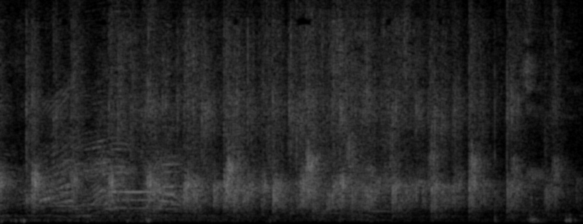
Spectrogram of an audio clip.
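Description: A church congregation applauding during a Spanish-language sermon, a fairly faint, steady patter of clapping with some voices underneath.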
